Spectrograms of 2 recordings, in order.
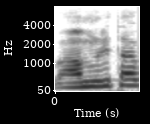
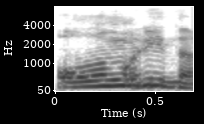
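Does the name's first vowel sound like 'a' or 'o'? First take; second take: a; o. First: The first vowel sounds like 'a'. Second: The first vowel sounds like 'o'. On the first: The speaker calls it wrong. "অমৃতা বলে দেন" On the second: The speaker calls it right. "না it's অমৃতা, first এ is ও"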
